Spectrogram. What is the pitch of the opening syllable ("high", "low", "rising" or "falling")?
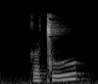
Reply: low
